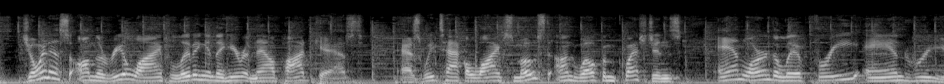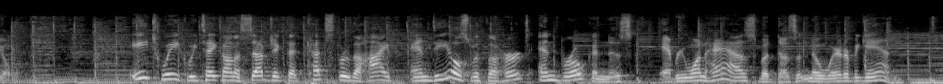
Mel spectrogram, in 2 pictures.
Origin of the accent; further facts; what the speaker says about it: Hazard, Kentucky, United States; I'm from Hazard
